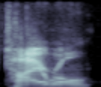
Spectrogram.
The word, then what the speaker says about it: Tyrol: It's Tyrell pickleball shoes. You spell it Tyrol.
